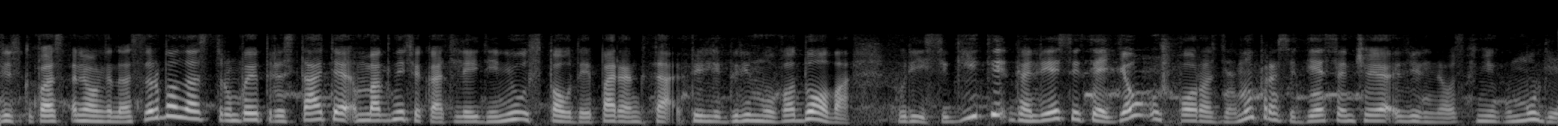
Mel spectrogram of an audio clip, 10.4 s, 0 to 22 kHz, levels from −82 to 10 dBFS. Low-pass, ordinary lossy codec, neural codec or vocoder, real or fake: 7.2 kHz; MP3, 64 kbps; autoencoder, 48 kHz, 32 numbers a frame, DAC-VAE, trained on Japanese speech; fake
